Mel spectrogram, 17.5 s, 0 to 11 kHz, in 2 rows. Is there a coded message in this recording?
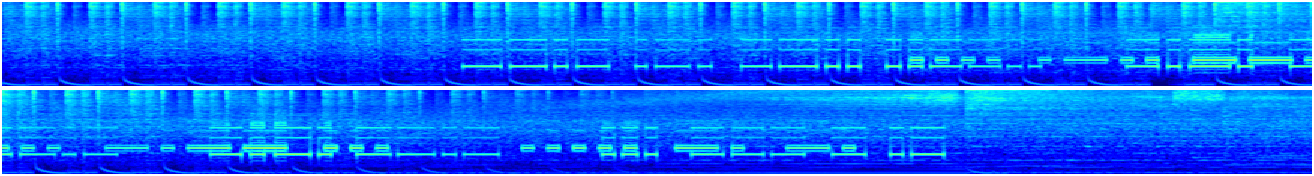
Yes: Morse code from 3.0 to 15.1 s, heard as two keyed tones, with radio static and fading. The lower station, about 17 wpm, 780 Hz: QRZ? CQ CQ SOTA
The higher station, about 14 wpm, 1040 Hz: HL7YS 5NN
